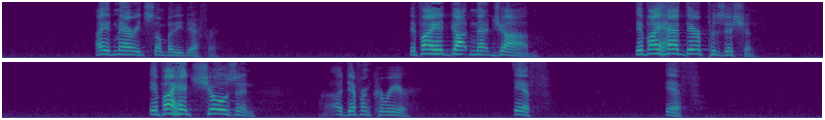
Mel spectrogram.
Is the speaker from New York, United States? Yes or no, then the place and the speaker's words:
no; Pennsylvania, United States; I grew up in Pennsylvania with a floodlight looking for deer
